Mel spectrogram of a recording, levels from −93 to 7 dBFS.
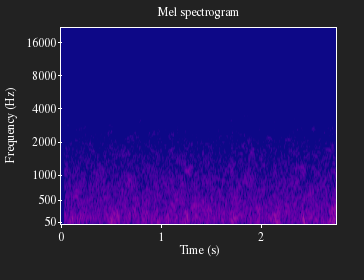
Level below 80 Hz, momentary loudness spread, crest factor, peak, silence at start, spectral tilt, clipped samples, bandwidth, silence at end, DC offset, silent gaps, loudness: -74 dBFS; 1 LU; 16 dB; -50 dBFS; 0 s; -6.5 dB/octave; under 0.1%; 7.4 kHz; 0 s; under 0.1%; none; -68 LUFS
